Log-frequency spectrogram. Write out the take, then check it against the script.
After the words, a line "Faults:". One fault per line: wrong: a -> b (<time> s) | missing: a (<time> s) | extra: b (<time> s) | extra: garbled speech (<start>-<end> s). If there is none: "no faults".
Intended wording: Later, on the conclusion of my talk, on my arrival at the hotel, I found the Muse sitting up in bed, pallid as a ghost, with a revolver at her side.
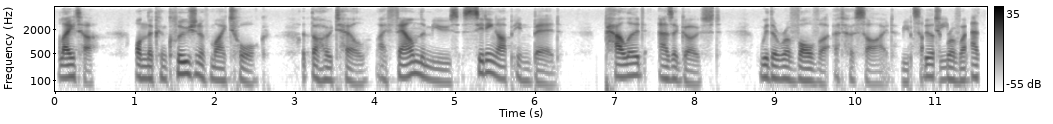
Later, on the conclusion of my talk, at the hotel, I found the Muse sitting up in bed, pallid as a ghost, with a revolver at her side. [garbled]
Faults:
missing: on my arrival (2.7 s)
extra: garbled speech (10.6-11.6 s)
